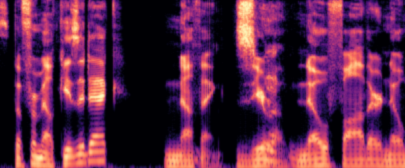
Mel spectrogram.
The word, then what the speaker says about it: Melchizedek: MelkiseDC. Right. In Hebrew, Melkisedc.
